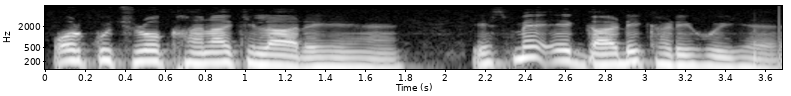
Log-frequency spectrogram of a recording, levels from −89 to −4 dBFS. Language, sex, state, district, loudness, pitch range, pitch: Hindi, male, Himachal Pradesh, Shimla, -13 LUFS, 130-200 Hz, 170 Hz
